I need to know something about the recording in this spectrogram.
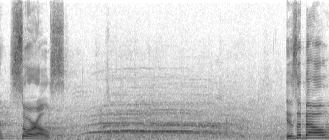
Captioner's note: applause, cheering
